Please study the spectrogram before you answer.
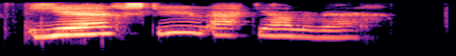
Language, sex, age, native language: Icelandic, female, 10, Icelandic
